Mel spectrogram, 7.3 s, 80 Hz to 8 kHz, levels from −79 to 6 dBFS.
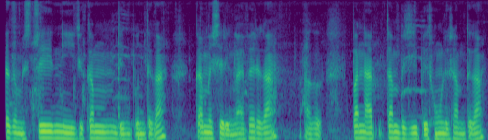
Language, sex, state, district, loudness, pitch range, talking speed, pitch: Wancho, male, Arunachal Pradesh, Longding, -15 LUFS, 110-130 Hz, 165 wpm, 115 Hz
